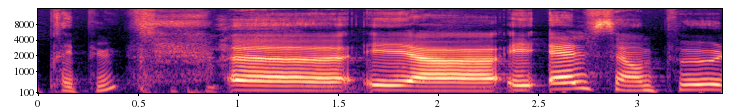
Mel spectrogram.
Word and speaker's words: Prépuce: est un ace aspirer ça s'écrit prépuce mais ça se dit prêt pu et elle c'est un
